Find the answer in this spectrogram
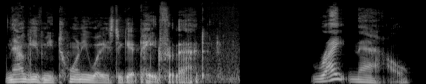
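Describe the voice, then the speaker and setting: This middle-aged podcast host speaks low and sing-song, unhurried, with vocal fry. His motivational monologue is emphatic, leaning on repeated phrases for weight and performing the voices of imaginary people.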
